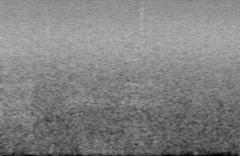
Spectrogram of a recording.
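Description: Wind: a steady, even hiss with no breaks or knocks.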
